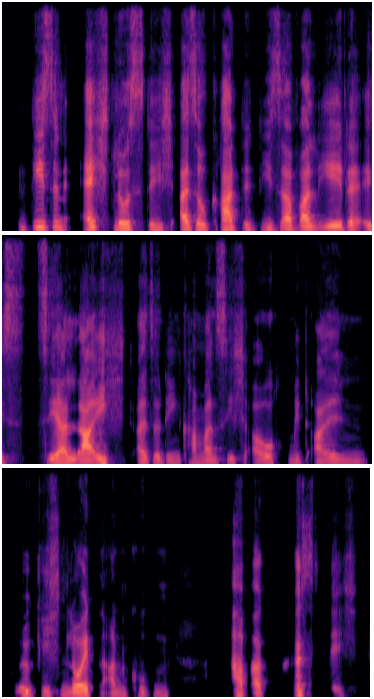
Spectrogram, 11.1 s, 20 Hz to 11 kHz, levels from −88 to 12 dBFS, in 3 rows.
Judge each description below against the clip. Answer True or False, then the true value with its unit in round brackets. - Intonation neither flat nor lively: True (3.8 semitones)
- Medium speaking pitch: True (170 Hz)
